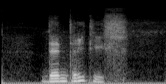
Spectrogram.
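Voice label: "dendritisch", Dutch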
